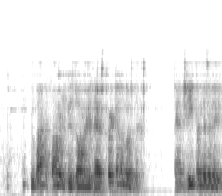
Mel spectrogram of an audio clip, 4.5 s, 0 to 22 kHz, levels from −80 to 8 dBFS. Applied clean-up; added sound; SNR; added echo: neural mask model DeepFilterNet 3.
